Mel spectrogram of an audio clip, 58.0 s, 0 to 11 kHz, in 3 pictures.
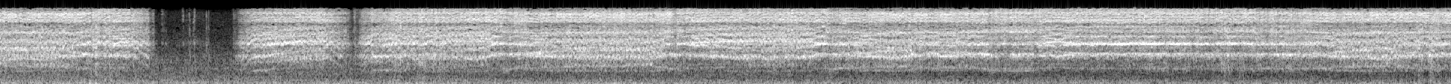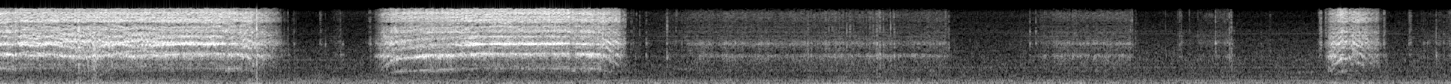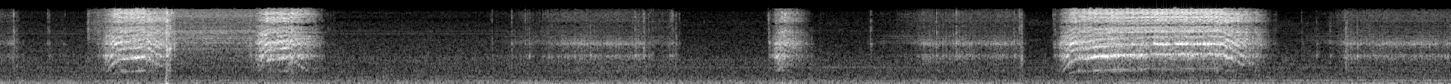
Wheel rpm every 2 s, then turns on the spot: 150, 50, 110, 160, 160, 160, 160, 160, 160, 160, 160, 70, 110, 130, 20, 20, 10, 10, 20, 0, 30, 20, 0, 20, 10, 10, 70, 90, 10.
28-34 36-38 46-48 50-52 56-58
